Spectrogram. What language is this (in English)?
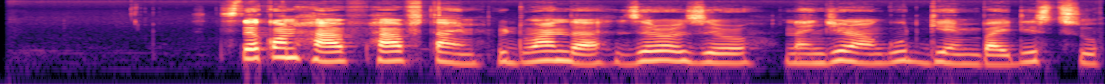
Nigerian Pidgin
